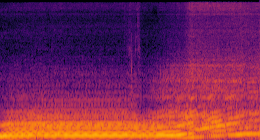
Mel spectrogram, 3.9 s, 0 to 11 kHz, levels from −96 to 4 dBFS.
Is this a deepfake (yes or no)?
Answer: yes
